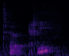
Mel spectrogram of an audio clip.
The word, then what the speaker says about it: Toki: also known as Toki. That's Loki with a T, Toki.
